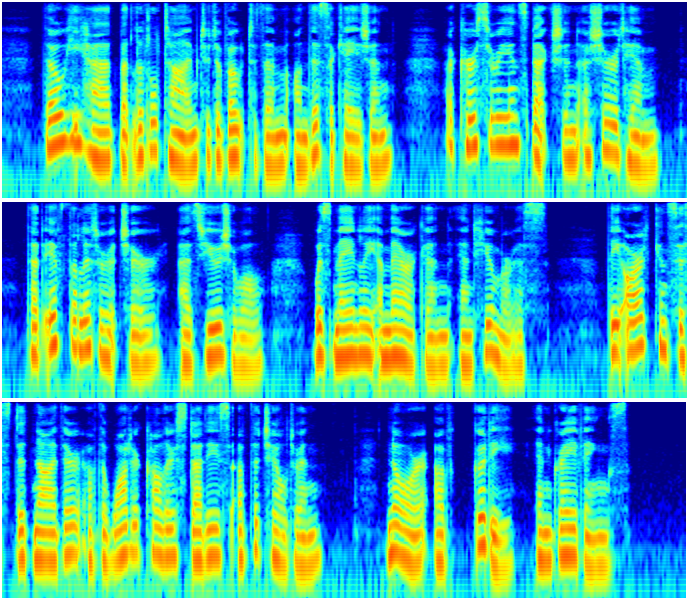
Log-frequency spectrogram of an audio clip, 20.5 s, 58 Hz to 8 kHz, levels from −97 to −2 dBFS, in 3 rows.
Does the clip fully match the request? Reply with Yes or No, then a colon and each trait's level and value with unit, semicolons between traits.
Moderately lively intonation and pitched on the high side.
No: average, 3.9 semitones; medium, 160 Hz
